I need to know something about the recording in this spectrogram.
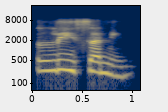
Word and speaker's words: listening: Next time if you say listening, do not pronounce the T. It's not listening, no. It's listening like that.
